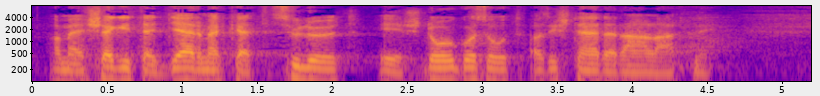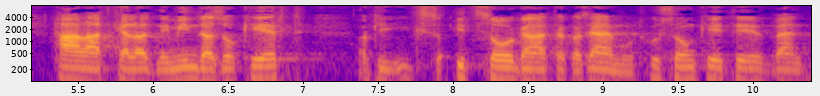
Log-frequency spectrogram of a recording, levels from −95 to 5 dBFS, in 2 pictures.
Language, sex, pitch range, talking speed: Hungarian, male, 100-115 Hz, 120 wpm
